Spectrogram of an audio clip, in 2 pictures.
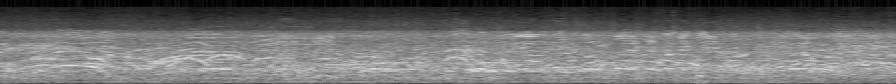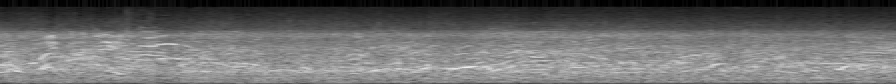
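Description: Water splashes as many people wade and play in a pool.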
